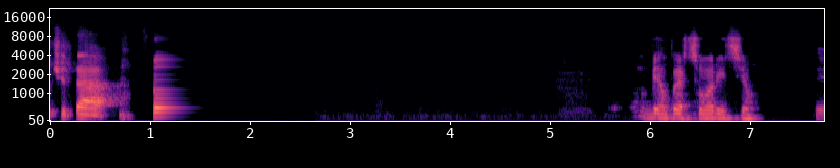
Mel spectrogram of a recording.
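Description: A man speaks calmly over an online call, in short bursts.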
